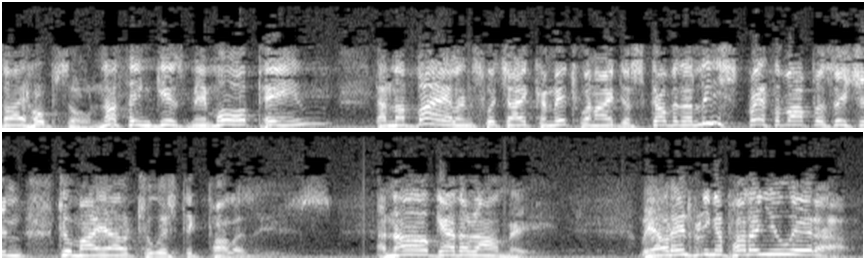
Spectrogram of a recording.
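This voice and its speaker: Grandiose colonial governor, bright lively high voice, muffled old radio broadcast with hiss. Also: male voice, fairly quick, full character voice. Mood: sly. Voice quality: grandiose, mock-genial, sly. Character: pompous scheming male colonial governor, middle-aged. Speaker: governor Stuyvesant. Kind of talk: 1940s radio acting.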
